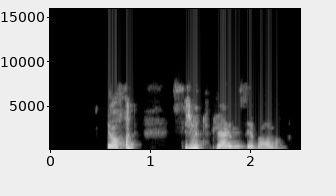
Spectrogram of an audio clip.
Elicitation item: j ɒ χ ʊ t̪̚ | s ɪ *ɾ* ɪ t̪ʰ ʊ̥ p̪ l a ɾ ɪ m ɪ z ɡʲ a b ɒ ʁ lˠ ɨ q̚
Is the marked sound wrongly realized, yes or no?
no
